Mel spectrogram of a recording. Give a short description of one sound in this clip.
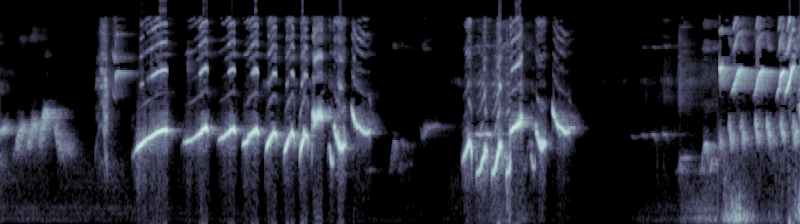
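A songbird sings loud, rapid whistling phrases close by.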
